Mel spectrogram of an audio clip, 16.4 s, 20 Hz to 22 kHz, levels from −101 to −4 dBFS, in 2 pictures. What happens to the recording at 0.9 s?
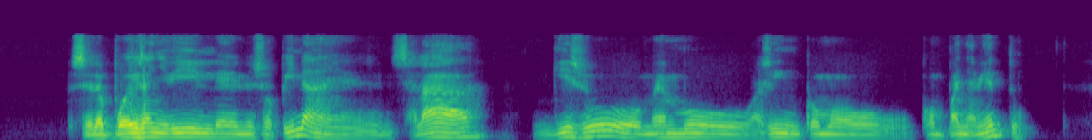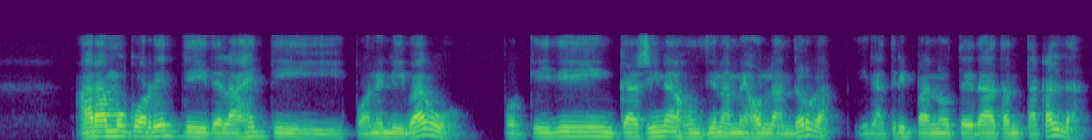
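Microphone overload from 0.9 to 1.08 s, just before "añidil en": peaks exceed the converter's limit by about 2 dB, likely from input gain set too high, so their tops are sheared off, giving a harsh crackle.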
